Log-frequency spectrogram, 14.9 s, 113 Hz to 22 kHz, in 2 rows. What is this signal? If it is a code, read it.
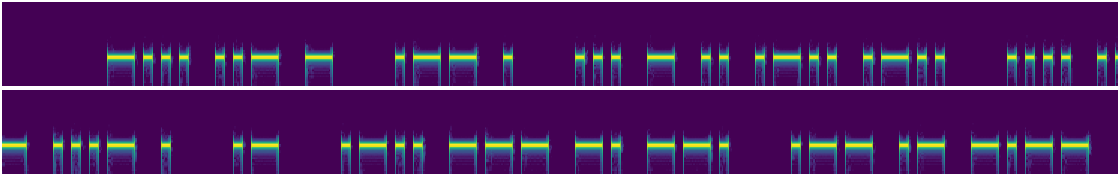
Morse code, heard as a keyed tone, about 20 wpm, 700 Hz. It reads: BUT WE STILL HAVE A LONG WAY
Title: Sets of 9 Words - 20wpm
